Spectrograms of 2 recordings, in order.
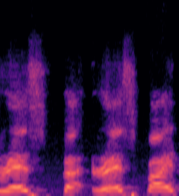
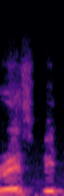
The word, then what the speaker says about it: respite: See, it's pronounced either respite or respite, depends on if you live on the east or west side of London.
